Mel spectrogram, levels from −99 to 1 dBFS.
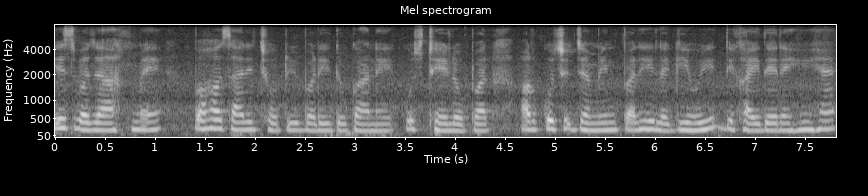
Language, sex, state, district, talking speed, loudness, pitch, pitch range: Hindi, female, Bihar, Purnia, 160 wpm, -25 LUFS, 200 Hz, 190-220 Hz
